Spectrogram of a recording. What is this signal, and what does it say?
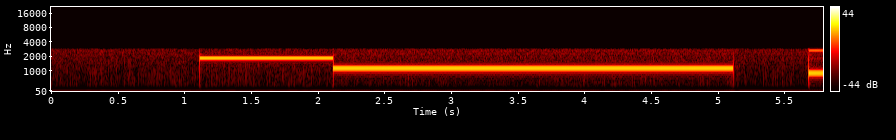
Two-tone page, heard as a one-second tone, then a three-second tone, about 1850 then 1120 Hz, with noise. It is heard from 1.1 to 5.1 s.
